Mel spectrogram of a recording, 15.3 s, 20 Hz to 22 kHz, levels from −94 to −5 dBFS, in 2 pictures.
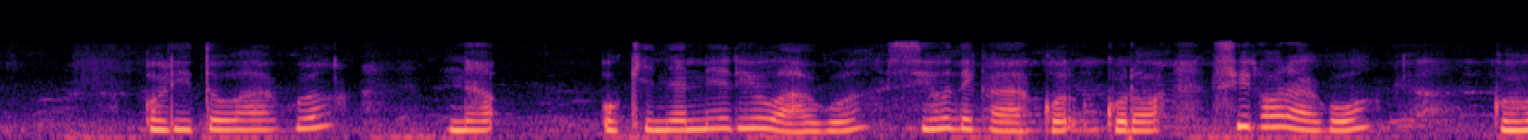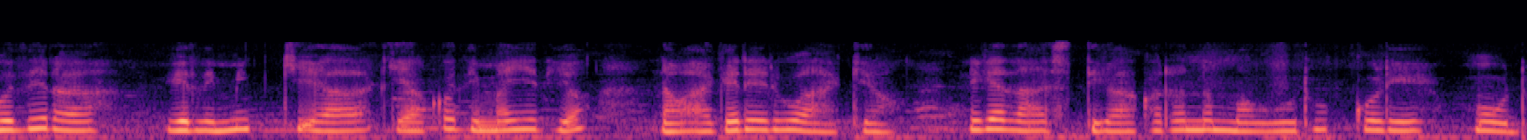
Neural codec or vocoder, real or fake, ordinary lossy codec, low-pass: none; real; none; 7.2 kHz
